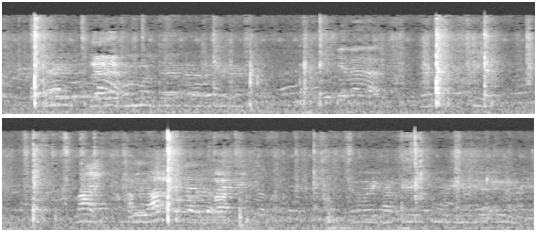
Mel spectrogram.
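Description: Badminton rackets striking a shuttlecock during a rally: several sharp strikes, irregularly spaced.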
